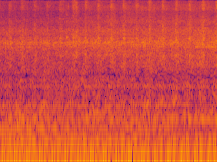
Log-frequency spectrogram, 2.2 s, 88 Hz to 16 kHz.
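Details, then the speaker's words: High-mileage pickup, 204,000 miles, new plugs, wires, distributor and lifters claimed: starts a little hard, then low lumpy idle with an uneven pulsing beat and heavy shaking; rough idle. "And it starts a little hard there too, as you could probably hear. But I don't know if you can see it on camera very well, but it's pretty shaky. It shouldn't be that shaky."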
